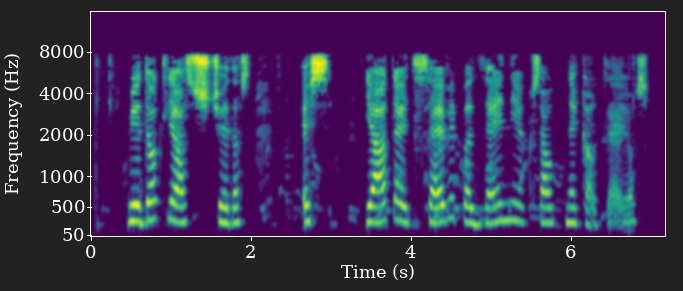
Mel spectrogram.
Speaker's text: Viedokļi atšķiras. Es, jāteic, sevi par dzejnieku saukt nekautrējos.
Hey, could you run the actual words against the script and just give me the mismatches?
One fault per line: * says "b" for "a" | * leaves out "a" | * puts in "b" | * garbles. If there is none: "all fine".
all fine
